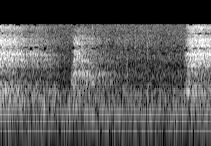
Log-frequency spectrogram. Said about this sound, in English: Now, I want you to breathe through your mouth.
